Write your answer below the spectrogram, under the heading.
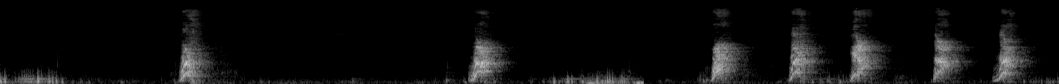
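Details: Dog barks singly at first with long pauses and low rumbling noise between, then speeds into a run of five sharp barks about half a second to a second apart.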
